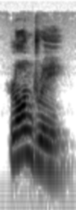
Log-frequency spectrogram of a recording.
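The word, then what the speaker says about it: lonely: giờ tiếp số một lon li đây là danh từ có hai âm tiết nên trọng âm giờ ấm trước số 1 Express từ này vừa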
